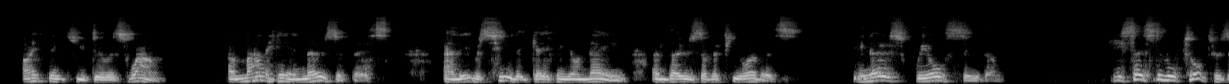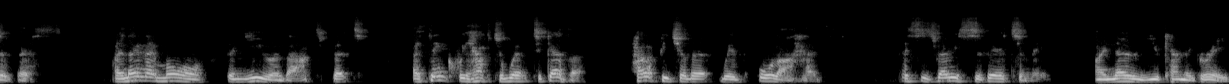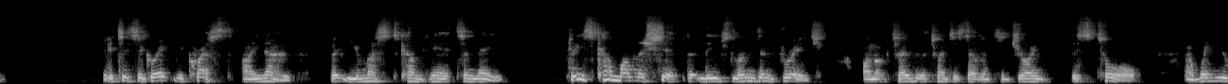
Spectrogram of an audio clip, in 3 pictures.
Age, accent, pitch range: 50-69, British, 120-160 Hz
